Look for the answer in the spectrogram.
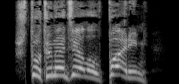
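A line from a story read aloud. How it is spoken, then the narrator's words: Screaming in horror. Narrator (Russian): в ужасе вопит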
